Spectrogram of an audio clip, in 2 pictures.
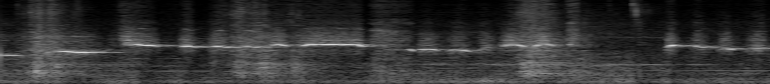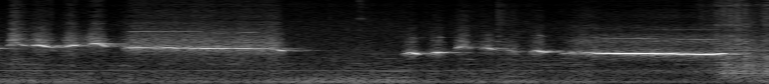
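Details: Captive female African grey parrot kept as a pet, imitating Kurdish speech: whistled, tonal syllables in short rising and falling phrases, with breathy noisy bursts between them and a long steady whistle near the end.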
